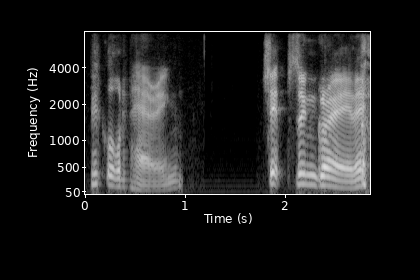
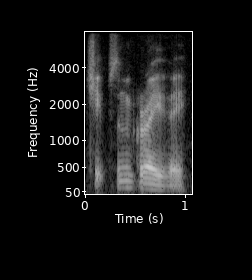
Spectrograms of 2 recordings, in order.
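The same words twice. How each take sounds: First: Put-on broad northern accent, slow and louder at the end. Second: Low, soft Southern English accent. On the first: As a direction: read the sign in broad Northern English. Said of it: "written in a northern accent". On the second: Shown as a demonstration. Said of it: "say it in a southern accent".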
